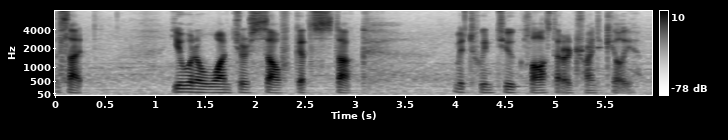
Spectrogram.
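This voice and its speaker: Low, slow, cocky werewolf played by a man. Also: steady tone, vocal fry, slight background noise. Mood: matter-of-fact, guarded. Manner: teasing, chuckling between phrases. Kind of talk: ASMR romantic roleplay.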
